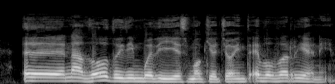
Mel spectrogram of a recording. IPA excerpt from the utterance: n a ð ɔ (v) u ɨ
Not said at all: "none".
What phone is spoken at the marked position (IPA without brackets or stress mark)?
ð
